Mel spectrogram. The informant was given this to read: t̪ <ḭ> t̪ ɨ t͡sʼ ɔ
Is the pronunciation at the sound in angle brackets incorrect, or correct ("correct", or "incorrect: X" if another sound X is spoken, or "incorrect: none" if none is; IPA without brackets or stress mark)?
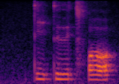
incorrect: i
